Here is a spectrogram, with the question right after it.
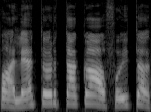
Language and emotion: Goan Konkani, neutral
